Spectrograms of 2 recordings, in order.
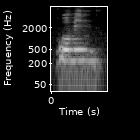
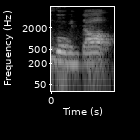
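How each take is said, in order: First: The final vowel is dropped. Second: The final vowel is lengthened. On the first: "they will chant the last letter only half" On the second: "adding an akar"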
